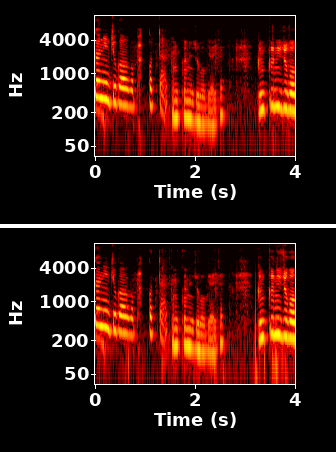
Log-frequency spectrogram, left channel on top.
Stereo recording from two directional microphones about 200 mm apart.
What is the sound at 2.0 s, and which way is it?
Speech, 15° right (ahead or behind).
